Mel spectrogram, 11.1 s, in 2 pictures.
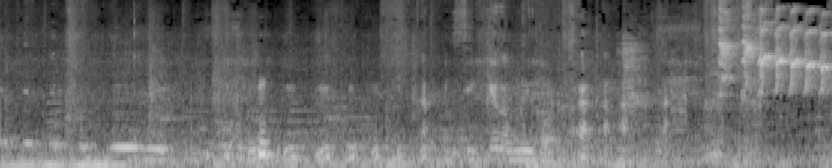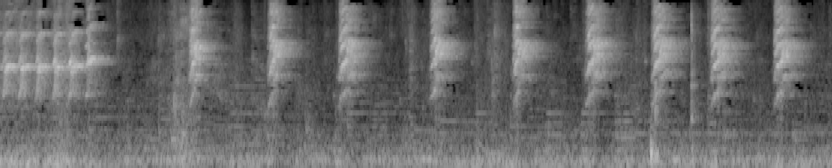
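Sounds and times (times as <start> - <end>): bird trilling and chirping: 4.7 - 11.0.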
